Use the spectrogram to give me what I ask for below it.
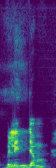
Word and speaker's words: Vizhinjam: Now the point here is we need to focus on this Vizhinjam International Seaport. Actually, see, the actual pronunciation of ZH in this particular word will be like La. You should pronounce ZH as La.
